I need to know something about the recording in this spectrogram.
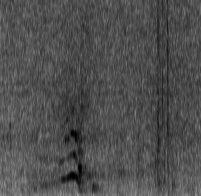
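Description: Near silence: room tone, with one faint, short, wavering squeak a little under a second in.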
